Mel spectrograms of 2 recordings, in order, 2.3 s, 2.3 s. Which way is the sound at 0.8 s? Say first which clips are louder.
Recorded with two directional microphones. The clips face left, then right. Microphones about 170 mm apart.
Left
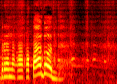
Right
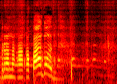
Left 12 dB; 55° left (ahead or behind).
